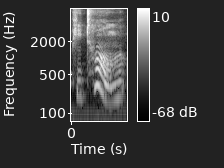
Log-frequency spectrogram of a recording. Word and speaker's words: Pitom: stop is the town of pitome which is the modern israeli pronunciation of the biblical store city of python archaeologists have not definitively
